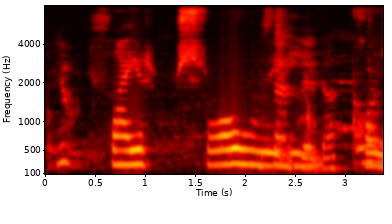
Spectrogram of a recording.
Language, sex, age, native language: Icelandic, male, 10, Icelandic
